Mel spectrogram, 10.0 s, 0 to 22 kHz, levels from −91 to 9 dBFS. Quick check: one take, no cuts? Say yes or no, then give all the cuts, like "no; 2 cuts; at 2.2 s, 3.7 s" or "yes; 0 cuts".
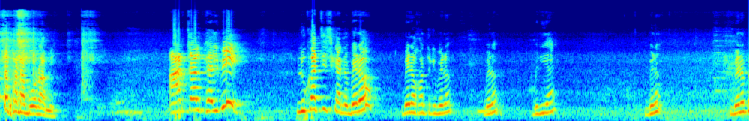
no; 1 cut; at 1.5 s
